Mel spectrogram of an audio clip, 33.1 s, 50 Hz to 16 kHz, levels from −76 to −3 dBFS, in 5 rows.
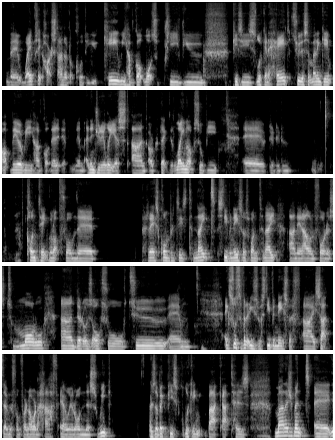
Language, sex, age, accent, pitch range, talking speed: English, male, 20-39, British, 110-130 Hz, 160 wpm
